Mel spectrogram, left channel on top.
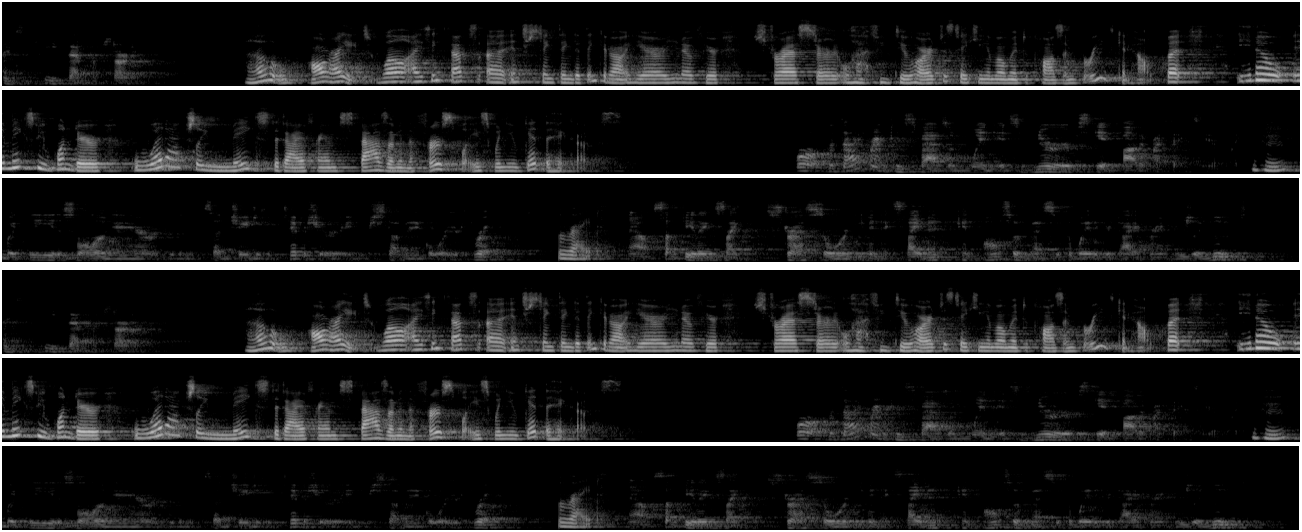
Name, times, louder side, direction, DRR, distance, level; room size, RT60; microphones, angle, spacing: voice 1, 0.0-1.4 20.9-25.1 25.6-30.9 32.2-33.3 33.6-38.4, left 2 dB, 30° left, 4 dB, 3.3 m, -47 dB
voice 2, 2.4-12.0 12.3-18.6 25.5-25.8 31.5-31.8, equal, 5° right, 10 dB, 1.0 m, -29 dB
25.5 x 24.5 x 7.8 m, 1.4 s
head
